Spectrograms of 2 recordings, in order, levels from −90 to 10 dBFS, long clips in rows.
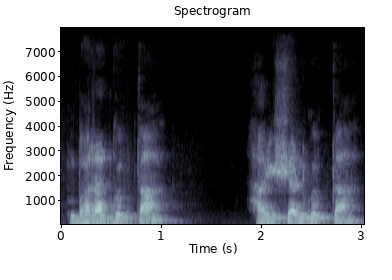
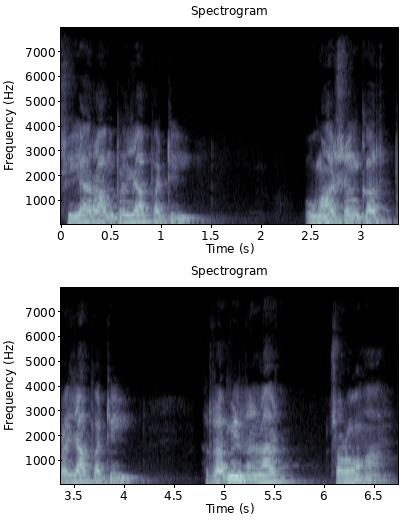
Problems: background sounds at intervals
